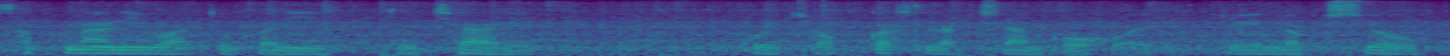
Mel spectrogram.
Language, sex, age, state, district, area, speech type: Gujarati, male, 30-45, Gujarat, Anand, rural, spontaneous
